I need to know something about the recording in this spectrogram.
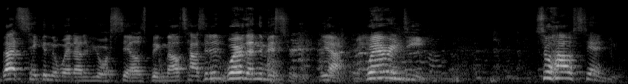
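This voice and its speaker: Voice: mid-range voice, expressive, normal speed, crowd noise, lightly acted. A performer playing a brash, wry music hall chairman, declaiming grandly and teasing the audience in theatrical patter, on a live stage recording. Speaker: master of ceremonies in a stage musical.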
